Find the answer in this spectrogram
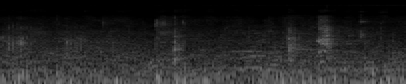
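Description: Hoofbeats of a Holsteiner mare cantering on sand arena footing, with a few sharper sounds about one and a half and three seconds in.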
